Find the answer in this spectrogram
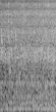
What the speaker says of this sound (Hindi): यहाँ सतत क्षिप्रा नदी की निर्मल धारा बहती है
